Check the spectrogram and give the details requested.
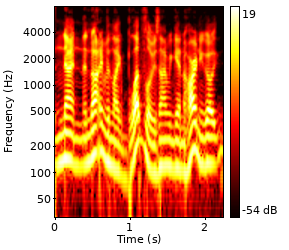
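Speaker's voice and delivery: usual speaking voice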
